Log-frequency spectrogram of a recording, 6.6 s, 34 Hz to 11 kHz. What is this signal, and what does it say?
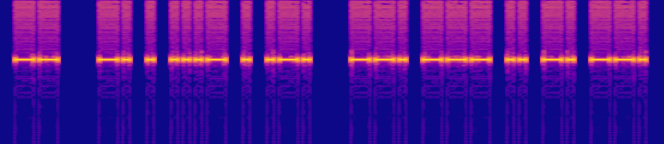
Morse code, heard as a keyed tone, about 20 wpm, 1000 Hz. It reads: M NEVER GOING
